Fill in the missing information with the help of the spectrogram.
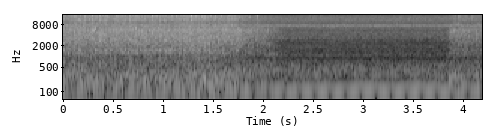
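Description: Sewing machine running as it stitches through layered cotton fabric. It runs for about two seconds, stops, and starts again shortly before the end. A steady low hum continues between the runs.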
